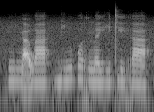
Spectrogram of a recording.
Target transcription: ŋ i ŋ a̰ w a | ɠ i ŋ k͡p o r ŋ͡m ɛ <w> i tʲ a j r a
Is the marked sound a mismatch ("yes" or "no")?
yes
